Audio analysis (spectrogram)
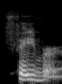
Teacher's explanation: And the R in English is a strong R. In American English, it's always a strong R. And you get that from the back of your mouth.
